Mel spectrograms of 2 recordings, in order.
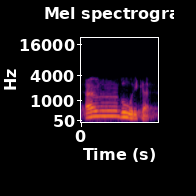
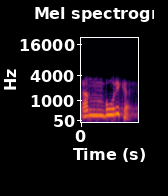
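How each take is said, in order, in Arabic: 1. الميم مخفاة والشفتان مفترقتان قليلا. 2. الميم صريحة والشفتان مطبقتان تماما. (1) "أنا لا أضم الشفتين ضما كاملا، ولكن هناك انفراجة خفيفة" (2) "أنا لا أقول أنبورك ... وإلا كانت الميم هنا صريحة ليست مخفاة"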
